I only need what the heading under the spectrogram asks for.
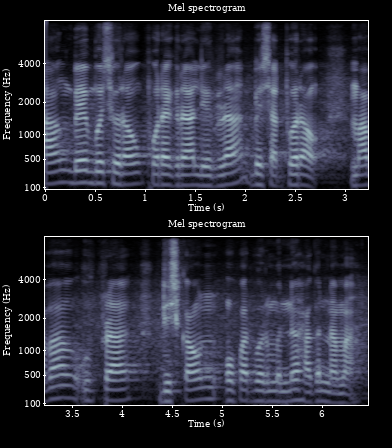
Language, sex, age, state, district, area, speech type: Bodo, male, 18-30, Assam, Kokrajhar, rural, read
